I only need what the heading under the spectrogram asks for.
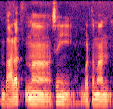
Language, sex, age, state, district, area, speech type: Nepali, male, 30-45, West Bengal, Alipurduar, urban, spontaneous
